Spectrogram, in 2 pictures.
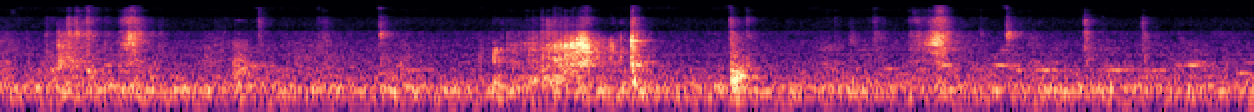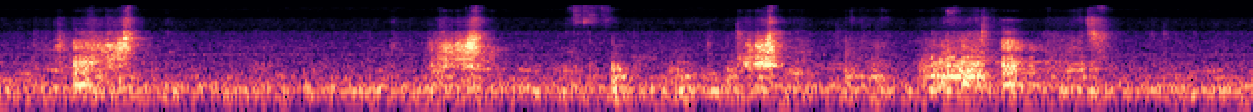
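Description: Turtle's claws scraping and scrabbling on the side and rim of a cardboard box in short scratchy bursts every second or two as it tries to climb out.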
